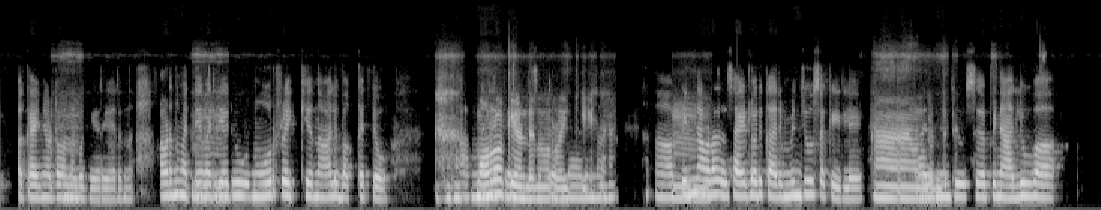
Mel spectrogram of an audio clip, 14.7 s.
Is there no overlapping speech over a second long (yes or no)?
no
